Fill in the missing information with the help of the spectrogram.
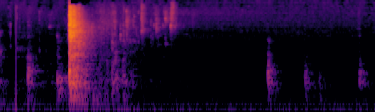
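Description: A sudden splash of liquid being accidentally spilled, followed by a scattering of soft drips and small droplet impacts at irregular intervals, with no talking.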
